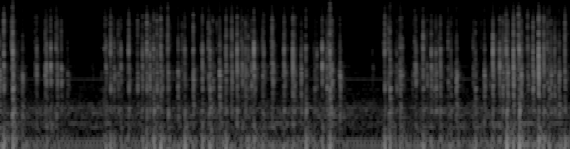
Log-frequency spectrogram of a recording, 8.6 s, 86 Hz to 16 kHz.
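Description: Fingertips of both hands type rapidly on a full-size Corsair K68 backlit plastic mechanical keyboard with Cherry MX Red switches. Dense, quick key taps have a deep, low thock and a bright clatter on top, each tap dying away almost instantly. The typing runs almost steadily, with brief pauses around 1 and 5.5 seconds.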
